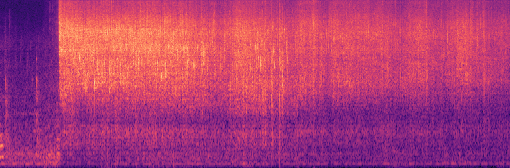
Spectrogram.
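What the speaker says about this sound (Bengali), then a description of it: "এখন মাছ রান্না করে নিচ্ছি। মাছের তেল অনেক গরম হয়ে গেছে।" Fish hits very hot oil with a sudden loud sizzle after a quieter moment. A dense, bright frying hiss then holds steady close by, easing only slightly as it goes on.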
